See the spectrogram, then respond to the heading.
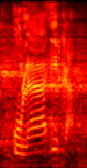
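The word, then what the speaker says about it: أولئك: Tulisannya alif, wawu, betul, lam, hamzah, kaf. Kalau pakai ilmu nahwu bacanya ulaika, betul nggak? Kan ada wawunya, tapi ternyata yang ada wawunya dibaca pendek, yang ada alifnya dibaca panjang.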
